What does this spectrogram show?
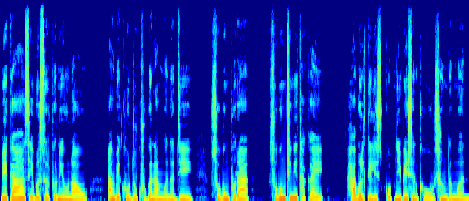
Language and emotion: Bodo, sad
